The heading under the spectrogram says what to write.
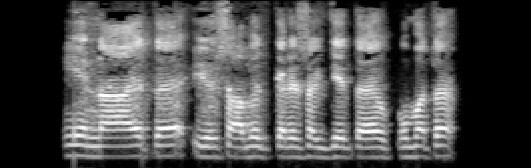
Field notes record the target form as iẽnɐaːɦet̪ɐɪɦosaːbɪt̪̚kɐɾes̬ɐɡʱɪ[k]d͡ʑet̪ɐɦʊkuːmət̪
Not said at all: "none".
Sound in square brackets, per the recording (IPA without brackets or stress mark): none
